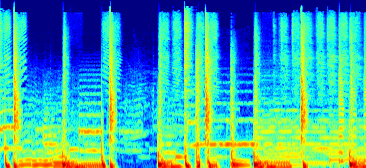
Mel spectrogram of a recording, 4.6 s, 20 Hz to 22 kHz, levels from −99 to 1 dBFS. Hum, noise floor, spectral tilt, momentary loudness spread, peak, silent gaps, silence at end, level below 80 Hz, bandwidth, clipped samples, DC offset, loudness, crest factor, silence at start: none; -44 dBFS; -5.5 dB/octave; 7 LU; 0 dBFS; none; 0 s; -18 dBFS; 18 kHz; under 0.1%; under 0.1%; -15 LUFS; 14 dB; 0 s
